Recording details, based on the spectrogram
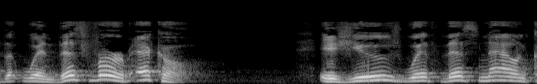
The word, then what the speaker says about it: echo: E-C-H long O, echo. Now, literally, echo means to have and to hold or to possess.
